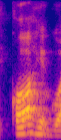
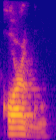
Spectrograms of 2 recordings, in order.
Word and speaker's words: córrego: E aí ela vai pronunciar, por exemplo, no lugar de córrego, ela vai pronunciar corgo, corgo. Ou seja, como se essa palavra fosse não proparoxítona, mas paroxítona.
